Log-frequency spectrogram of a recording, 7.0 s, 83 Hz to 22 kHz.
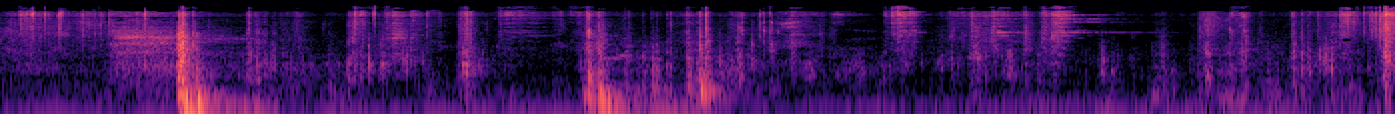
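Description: Door of a 1982 Mercedes-Benz 240D (W123) saloon being worked: a heavy thunk about a second in, then another loud thunk around three seconds in with a lighter knock just after, and small clatters in between.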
